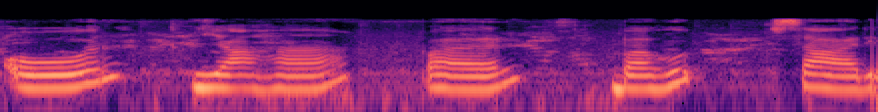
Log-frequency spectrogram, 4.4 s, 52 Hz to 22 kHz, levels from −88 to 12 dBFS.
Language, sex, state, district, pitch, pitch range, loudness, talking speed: Hindi, female, Haryana, Jhajjar, 195 Hz, 185-225 Hz, -14 LUFS, 70 wpm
